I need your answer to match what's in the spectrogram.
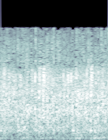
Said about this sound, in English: And basically, they just keep on clapping, clapping for a while. They clap for a very long time.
